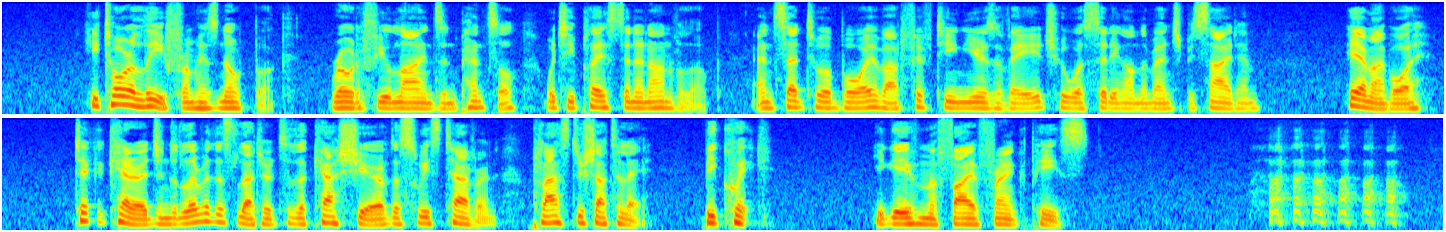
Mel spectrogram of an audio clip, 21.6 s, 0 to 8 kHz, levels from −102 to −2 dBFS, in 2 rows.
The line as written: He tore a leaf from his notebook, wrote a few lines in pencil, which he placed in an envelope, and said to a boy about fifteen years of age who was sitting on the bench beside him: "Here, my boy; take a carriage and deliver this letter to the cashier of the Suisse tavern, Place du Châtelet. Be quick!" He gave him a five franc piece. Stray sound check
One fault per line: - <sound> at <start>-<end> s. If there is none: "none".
- laugh at 20.2-21.4 s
